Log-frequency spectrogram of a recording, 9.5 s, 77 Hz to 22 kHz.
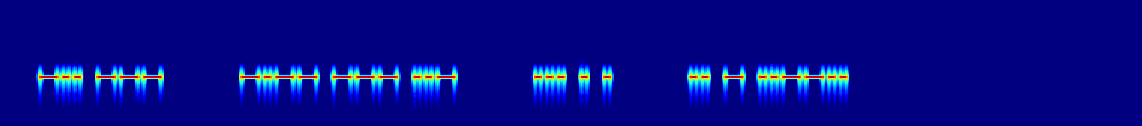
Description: Morse code, heard as a keyed tone, about 25 wpm, 700 Hz. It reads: DO YOU SEE IT?
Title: 2x Word-Spacing - Sentences from Top 100 Words - 25wpm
